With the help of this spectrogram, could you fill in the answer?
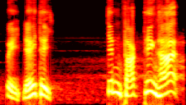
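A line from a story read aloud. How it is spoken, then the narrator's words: Thousands shouting in unison. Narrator (Vietnamese): Mấy ngàn người đồng thời hét to, ngay cả thiết kỵ binh cũng không ngoại lệ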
